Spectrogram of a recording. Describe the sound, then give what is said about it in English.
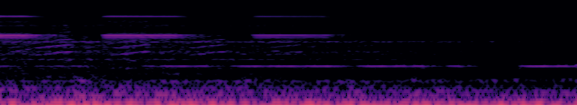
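A ship's electronic alarm, an all-hands bulletin for a detected SOS, sounds in steady tones that cut in and out over a heavy, constant low rumble of the main engines, with no voices present. “When I got to the bridge, I disabled the alarm and checked the sitrep.”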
